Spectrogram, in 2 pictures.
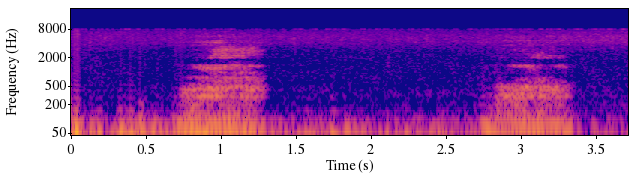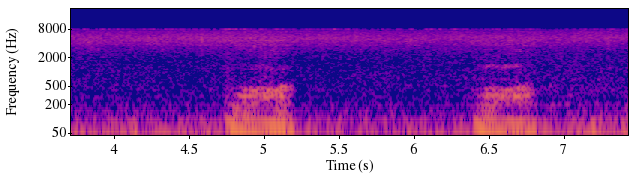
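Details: Deep, rumbling snores recurring about every two seconds, with a coarse low vibration on each breath, from a sleeping Neapolitan Mastiff dog: snoring.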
